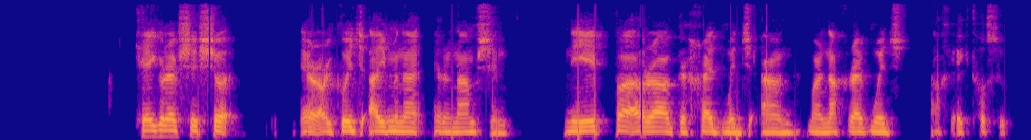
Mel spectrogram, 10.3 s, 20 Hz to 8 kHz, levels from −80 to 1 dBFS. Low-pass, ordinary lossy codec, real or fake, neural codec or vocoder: 7.2 kHz; Opus, 64 kbps; real; none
